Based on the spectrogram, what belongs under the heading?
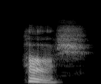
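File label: "harsh", Australian English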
